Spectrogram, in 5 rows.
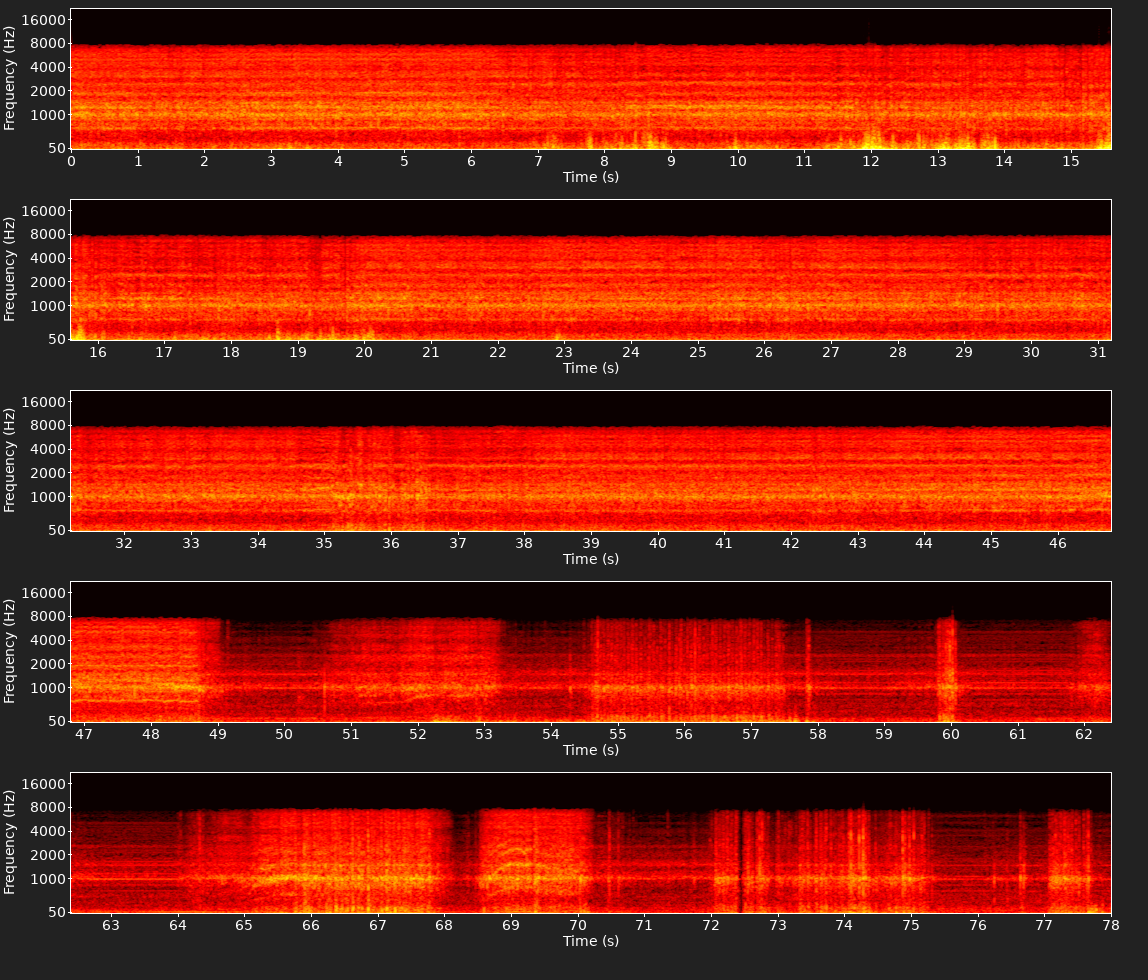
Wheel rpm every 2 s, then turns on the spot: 160, 160, 160, 160, 160, 160, 160, 160, 160, 160, 160, 160, 160, 160, 160, 160, 160, 160, 160, 160, 160, 160, 160, 160, 70, 50, 50, 20, 30, 0, 10, 10, 70, 120, 120, 10, 30, 20, 20.
48-50 54-58 72-74 76-78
